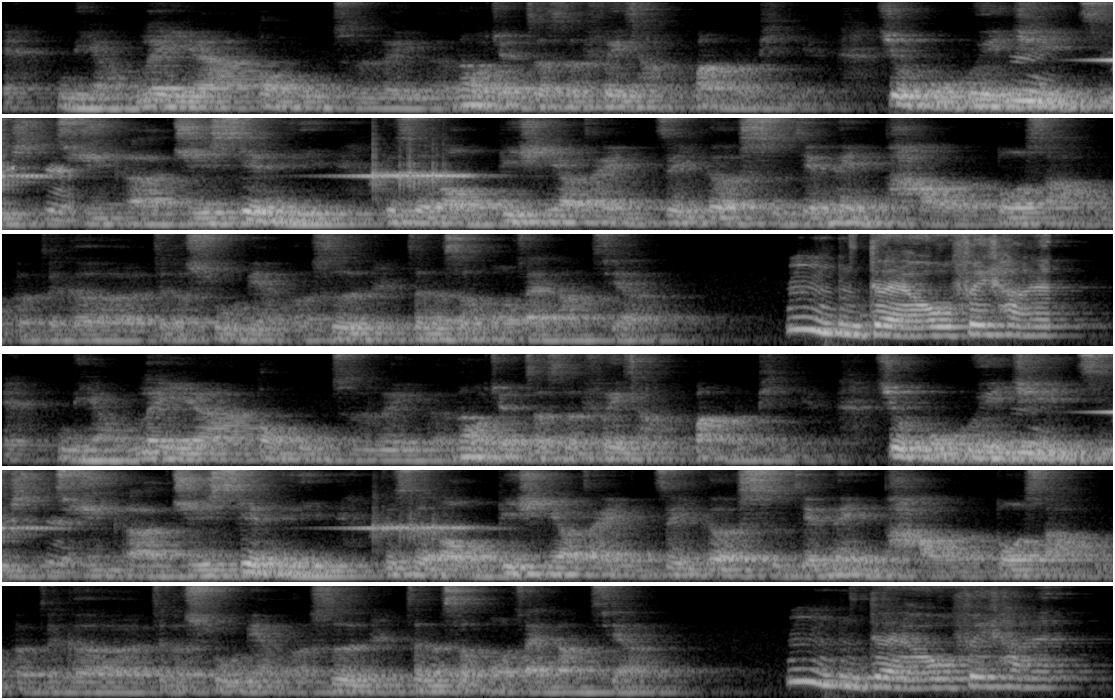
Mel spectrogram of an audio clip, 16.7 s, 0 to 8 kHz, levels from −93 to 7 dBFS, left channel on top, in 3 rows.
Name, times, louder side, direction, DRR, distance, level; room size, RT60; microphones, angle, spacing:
voice 1, 0.0-3.9 4.2-14.4, equal, 65° right, 4.0 m, -32 dB
voice 2, 5.0-5.4 5.8-6.0 15.0-16.4, left 5 dB, 45° left, 0.4 m, -28 dB
sound 1, 5.4-5.8 7.1-8.0, left 5 dB, 70° left, 1.0 m, -33 dB
9.7 x 9.1 x 3.8 m
head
